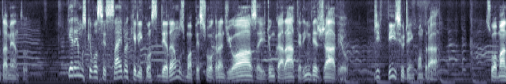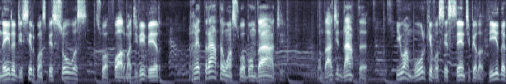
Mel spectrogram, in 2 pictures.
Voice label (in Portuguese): ANIV PRIMA MASC, telemensagem aniversario prima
